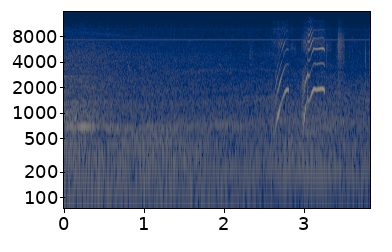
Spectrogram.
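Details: Baby raccoons removed from an attic: two quick rising whistled chirps with bright overtones near the end, after a stretch of low steady hum and background noise.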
